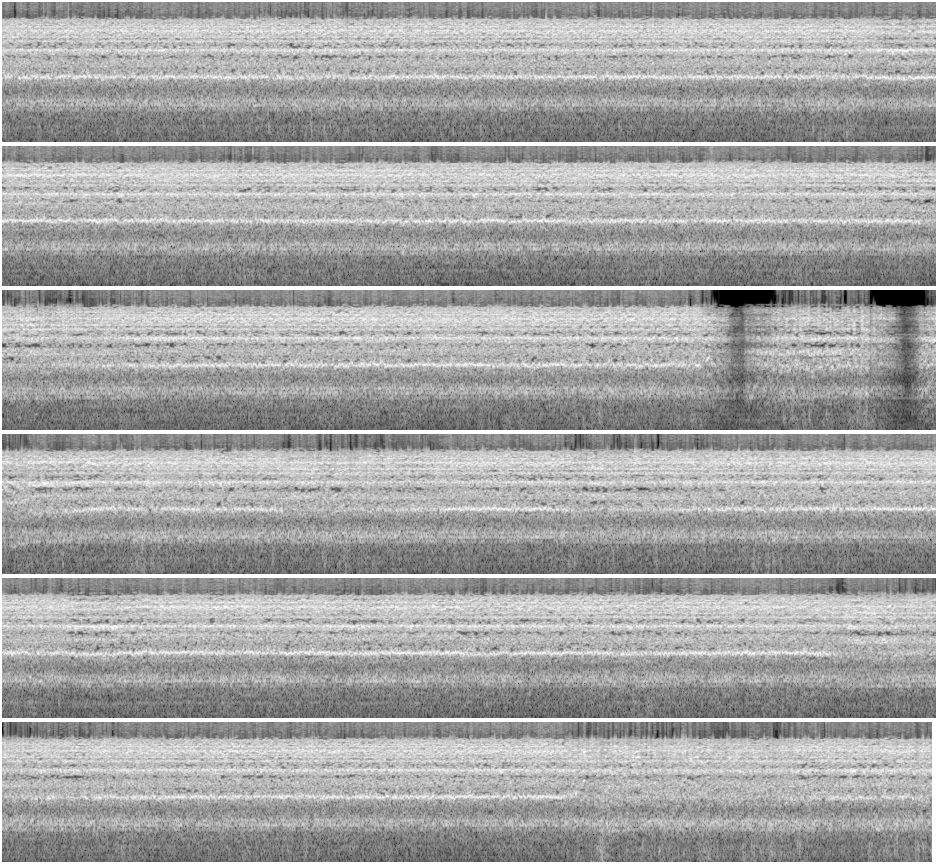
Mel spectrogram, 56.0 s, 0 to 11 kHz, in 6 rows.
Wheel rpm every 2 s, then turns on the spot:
230, 230, 230, 230, 230, 230, 240, 240, 230, 230, 230, 230, 170, 130, 220, 220, 230, 230, 230, 230, 230, 230, 230, 230, 230, 230, 210, 220.
none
